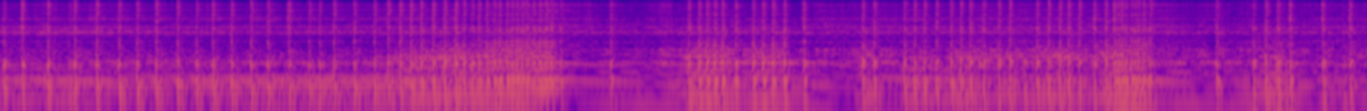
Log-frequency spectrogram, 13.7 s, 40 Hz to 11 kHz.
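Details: 1952 BSA D1 Bantam engine in a test rig, first start in over two years after tickling the carburetor; fast crisp two-stroke popping, stumbling midway, then picking back up: normal two-stroke running.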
